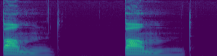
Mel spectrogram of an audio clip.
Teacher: when we pronounce bombed, again we have a long m before a little d at the end.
